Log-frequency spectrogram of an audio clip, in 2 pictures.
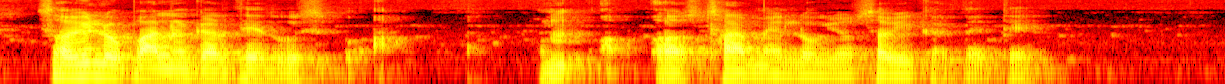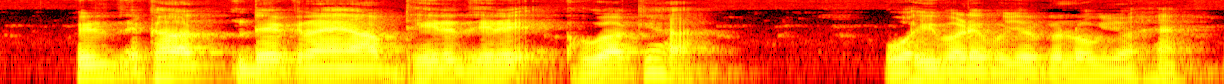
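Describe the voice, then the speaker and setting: Long, frequent pauses break up a man's fairly low voice, which has lively intonation. The room echo is audible. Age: 60s. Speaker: social commentator. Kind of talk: monologue commentary.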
